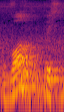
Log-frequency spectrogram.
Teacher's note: Tebalkan huruf dha, nipiskan pada huruf yang seterusnya, iaitu huruf ha dan huruf ra.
